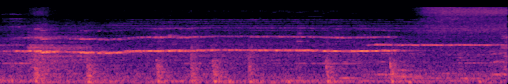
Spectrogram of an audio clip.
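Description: A train's wheels clack over rail joints as it pulls away.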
